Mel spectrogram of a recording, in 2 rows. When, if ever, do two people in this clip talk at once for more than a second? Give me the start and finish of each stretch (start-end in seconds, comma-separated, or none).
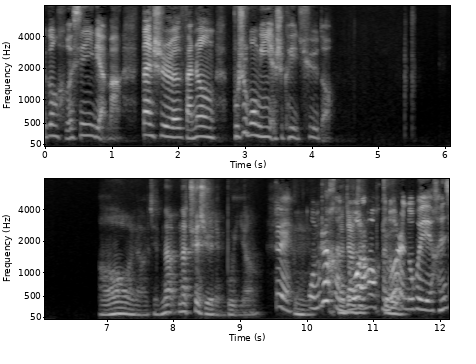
9.8-11.6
